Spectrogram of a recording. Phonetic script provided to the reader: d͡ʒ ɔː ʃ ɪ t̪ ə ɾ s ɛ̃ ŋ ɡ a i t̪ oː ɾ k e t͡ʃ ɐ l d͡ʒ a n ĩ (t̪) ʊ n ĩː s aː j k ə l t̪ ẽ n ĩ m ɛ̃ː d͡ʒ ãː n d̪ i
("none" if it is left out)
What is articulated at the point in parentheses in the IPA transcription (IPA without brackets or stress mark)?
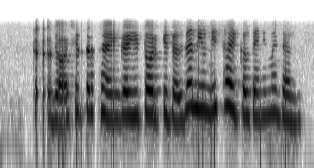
none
